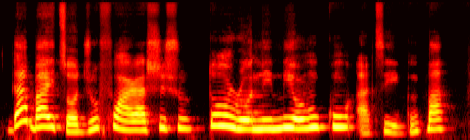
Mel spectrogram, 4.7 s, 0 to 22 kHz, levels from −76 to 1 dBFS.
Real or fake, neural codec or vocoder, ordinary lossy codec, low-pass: fake; autoencoder, 48 kHz, 32 numbers a frame, DAC-VAE, trained on Japanese speech; none; none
